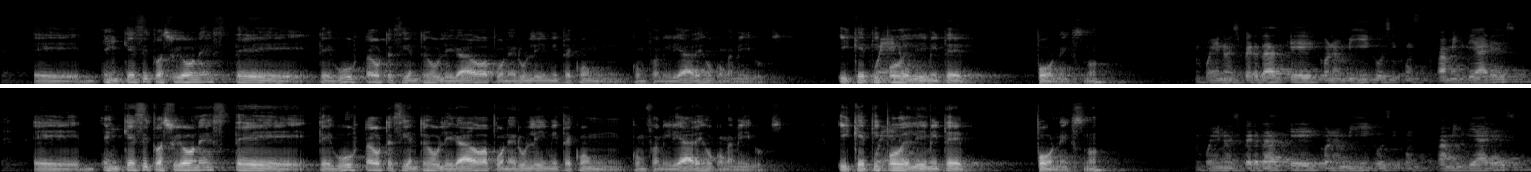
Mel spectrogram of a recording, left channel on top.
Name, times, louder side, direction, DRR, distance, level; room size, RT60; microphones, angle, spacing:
voice 1, 0.3-7.8 8.4-9.7 10.4-11.0, right 4 dB, 40° right, 15 dB, 0.4 m, -27 dB
voice 2, 8.7-9.1 11.9-15.1, left 1 dB, 60° left, 3 dB, 1.6 m, -34 dB
21.0 x 10.5 x 3.5 m, 1.1 s
head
